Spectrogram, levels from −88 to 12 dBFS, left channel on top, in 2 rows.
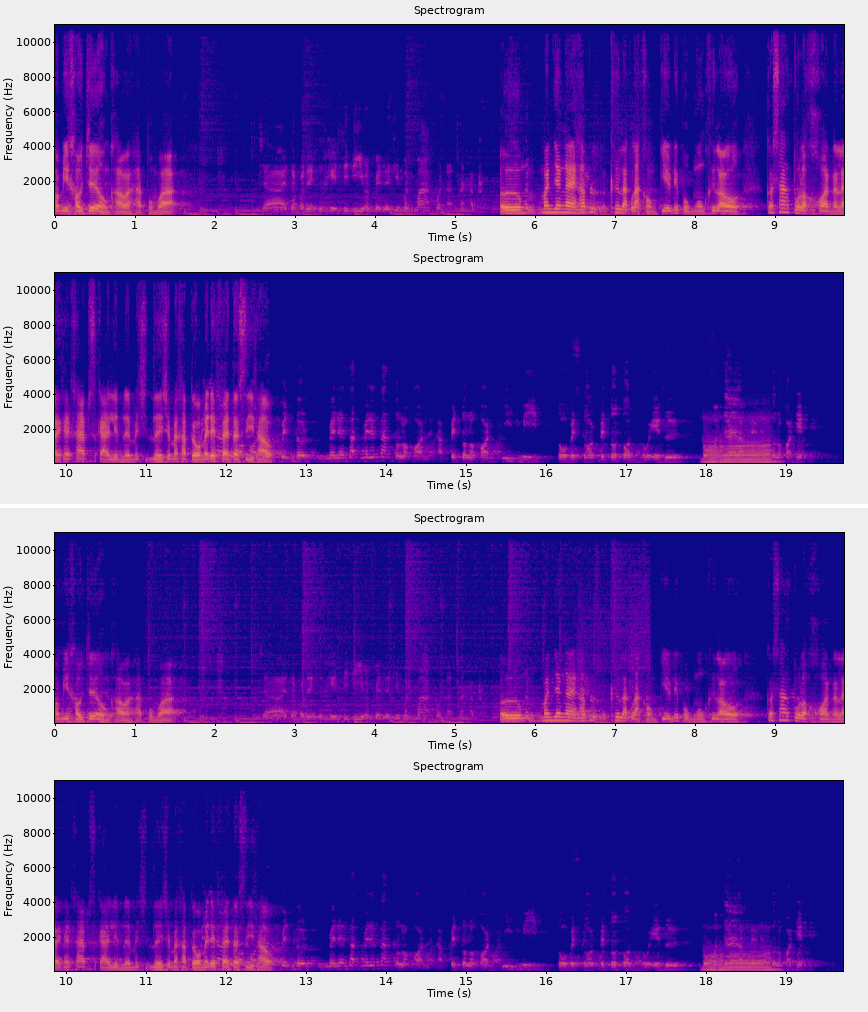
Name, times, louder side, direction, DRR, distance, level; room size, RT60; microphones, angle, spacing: voice 1, 0.0-1.5 5.6-8.6 8.9-12.6 18.0-18.8, left 3 dB, 60° left, 10 dB, 1.4 m, -28 dB
sound 1, 1.1-7.5, right 1 dB, 50° right, 1.7 m, -49 dB
voice 2, 2.6-5.4 5.9-6.0 6.4-6.7 11.7-17.7 18.0-19.2, left 2 dB, 30° left, 7 dB, 2.3 m, -43 dB
29.5 x 13.0 x 6.8 m, 0.80 s
head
